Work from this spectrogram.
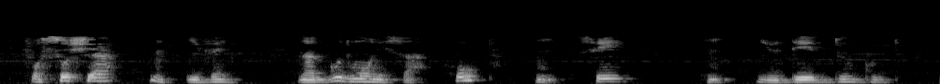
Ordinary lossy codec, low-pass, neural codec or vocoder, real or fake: MP3, 16 kbps; 3.6 kHz; none; real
